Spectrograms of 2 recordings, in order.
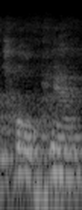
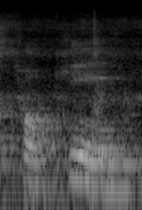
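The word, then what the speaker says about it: Tolkien: who tolken was and I called him tolken tolken tolken and then I met some people who know and they say no it's to Keen like a keen on to Keen having said that if you watch a documentary with people who know him they'll call him different things so you'll be very good company but I think it's supposed to be tol Keen I'll probably say tolken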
